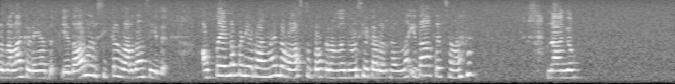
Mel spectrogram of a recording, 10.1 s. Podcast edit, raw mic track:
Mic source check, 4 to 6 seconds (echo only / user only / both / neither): echo only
